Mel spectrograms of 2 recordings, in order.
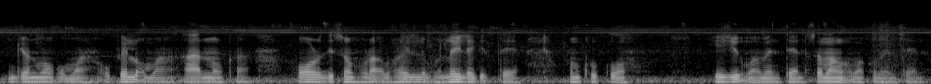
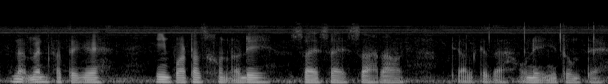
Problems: background sounds at intervals, low volume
